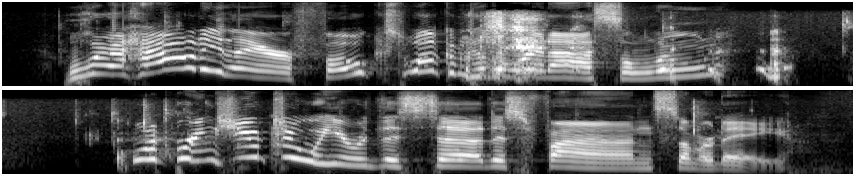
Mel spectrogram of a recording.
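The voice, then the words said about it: Put-on Texan cowboy accent. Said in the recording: “Did you do some market research for this accent ... this is my accent now. I'm a Houstonian.”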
